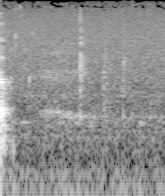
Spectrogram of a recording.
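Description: A sip of coffee from a ceramic mug: mostly quiet, with one faint short click about a second in.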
